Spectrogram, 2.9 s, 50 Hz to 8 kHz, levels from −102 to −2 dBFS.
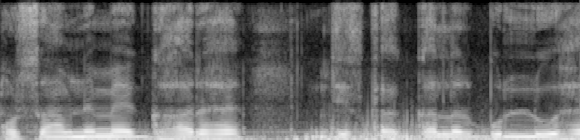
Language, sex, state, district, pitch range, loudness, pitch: Hindi, male, Jharkhand, Ranchi, 135-145 Hz, -14 LUFS, 140 Hz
